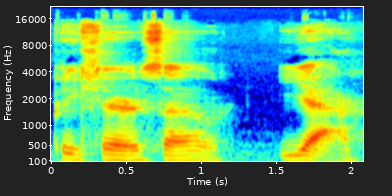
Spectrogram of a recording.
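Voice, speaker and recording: Slow, halting, very dark-voiced teenage student vlogger. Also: medium pitch. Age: teens. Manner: halting, rambling, apologetic. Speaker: high school student vlogger. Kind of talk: casual recap vlog to camera. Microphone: phone.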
